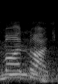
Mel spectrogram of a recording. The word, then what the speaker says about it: Mod Podge: talking about stop making excuses i love it mod podge okay so tell me christy who our winner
